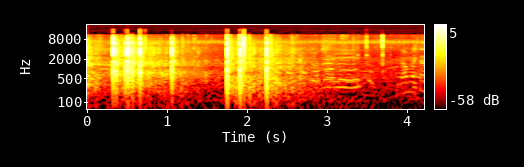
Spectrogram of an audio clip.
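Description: Firecrackers going off in an irregular string of sharp bangs, about seven loud ones in the first two and a half seconds and a few fainter pops after.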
